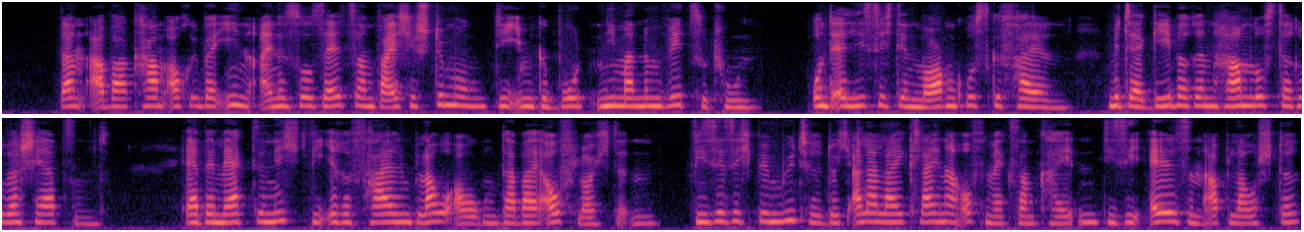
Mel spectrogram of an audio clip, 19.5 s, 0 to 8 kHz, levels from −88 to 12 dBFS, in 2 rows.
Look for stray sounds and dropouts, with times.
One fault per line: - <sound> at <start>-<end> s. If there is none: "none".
none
